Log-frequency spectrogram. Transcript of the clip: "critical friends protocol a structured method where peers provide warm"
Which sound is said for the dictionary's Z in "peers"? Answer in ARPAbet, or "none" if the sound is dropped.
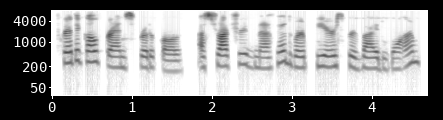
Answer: S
